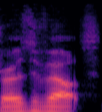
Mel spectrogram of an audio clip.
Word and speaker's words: RSVLTS: your pocketbook up, but Roosevelts is RSVLTS, pronounced Roosevelts.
